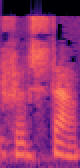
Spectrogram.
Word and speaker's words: verstaat: Hij verstaat Engels. Verstaat. Hij verstaat Engels. Note the T sound at the end of understands.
